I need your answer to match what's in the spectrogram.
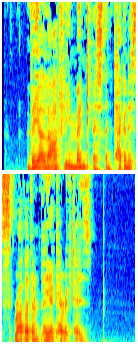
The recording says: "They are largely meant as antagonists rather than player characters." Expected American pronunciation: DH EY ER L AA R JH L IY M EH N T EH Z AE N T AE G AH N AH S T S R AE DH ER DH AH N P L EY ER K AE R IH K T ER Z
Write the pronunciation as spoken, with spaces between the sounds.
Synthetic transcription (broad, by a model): DH EY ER L AA JH L IY M EH N T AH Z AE N T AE G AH N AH S T S R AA DH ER DH AH N P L EY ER K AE R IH K T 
